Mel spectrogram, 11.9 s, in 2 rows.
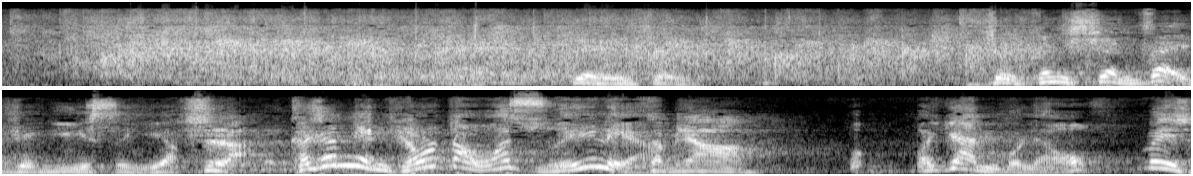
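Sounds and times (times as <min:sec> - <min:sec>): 
audience applause: 0:00.0 - 0:06.3
speech: 0:02.8 - 0:03.6, 0:05.0 - 0:11.8.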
